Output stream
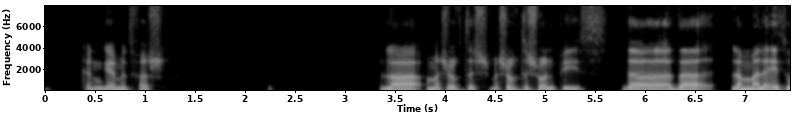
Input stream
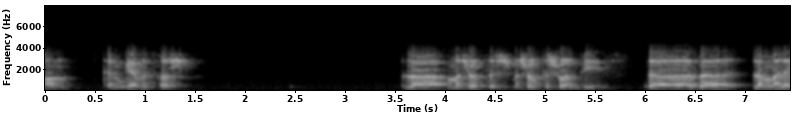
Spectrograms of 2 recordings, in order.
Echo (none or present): present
